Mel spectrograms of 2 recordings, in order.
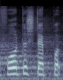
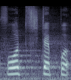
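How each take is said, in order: No difference in how they are said.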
